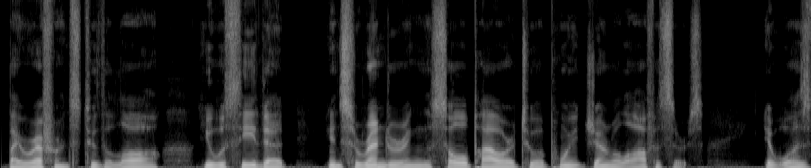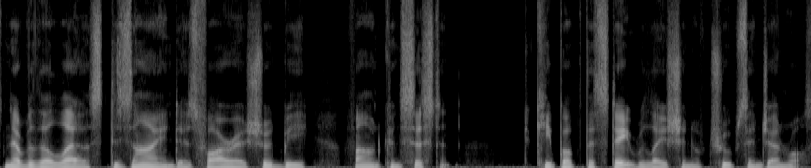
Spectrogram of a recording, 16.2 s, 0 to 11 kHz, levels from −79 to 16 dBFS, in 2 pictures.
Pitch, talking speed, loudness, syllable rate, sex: 110 Hz, 145 wpm, -20 LUFS, 4.6 syllables/s, male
